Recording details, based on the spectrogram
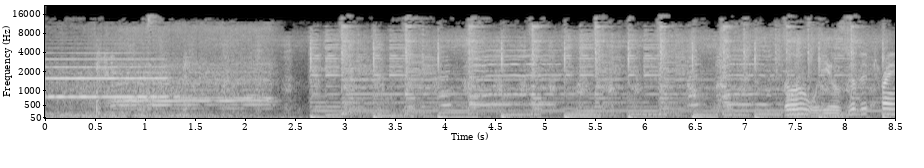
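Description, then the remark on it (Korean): A train horn sounds in long, sustained tones, followed by the rhythmic clatter of a train running along the rails, loud throughout, on a cross-country train trip across the United States. “자, 이번에는 아만다 씨와 함께 미국 대륙 횡단 기차 여행 떠나보시죠.”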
